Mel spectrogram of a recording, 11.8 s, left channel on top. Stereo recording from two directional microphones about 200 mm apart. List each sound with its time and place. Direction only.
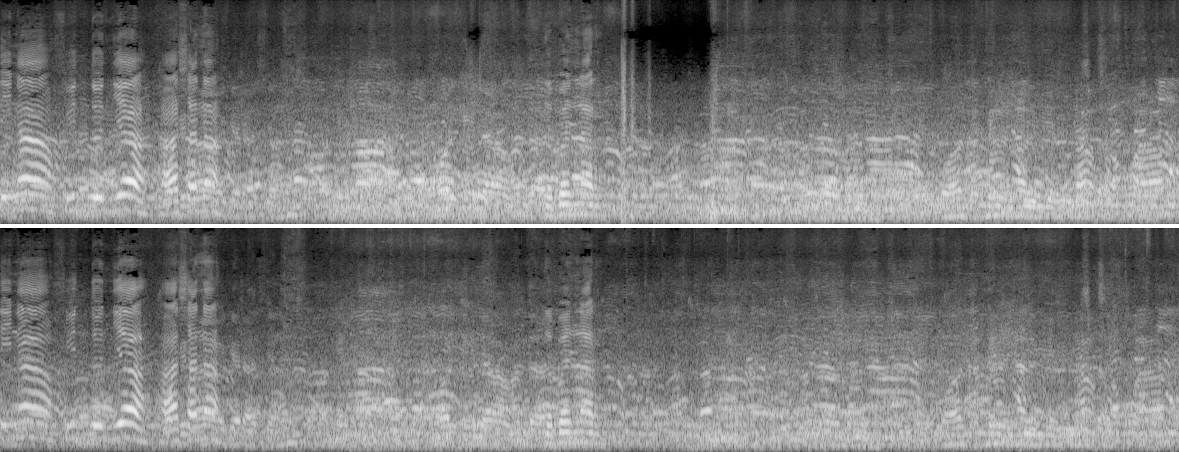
0.2 s a sound: 5° left (ahead or behind)
1.1 s speech: 15° right (ahead or behind)
1.7 s speech: centre (ahead or behind)
5.6 s speech: centre (ahead or behind)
